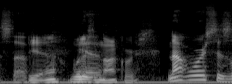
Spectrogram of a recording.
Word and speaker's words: knockwurst: Knotwurst is like Is it knock or not? It's spelt knock, but it's pronounced knot.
